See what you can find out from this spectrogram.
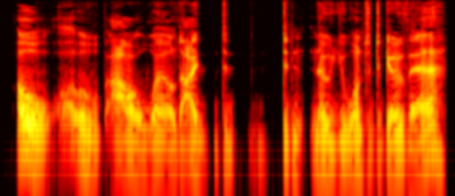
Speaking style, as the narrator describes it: got very red in the face and stammered

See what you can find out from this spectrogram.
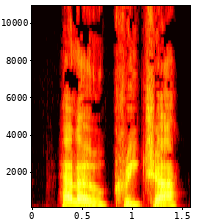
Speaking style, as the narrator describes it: said Fred very loudly

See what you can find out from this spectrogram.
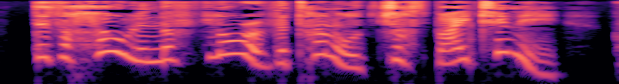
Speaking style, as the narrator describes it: cried Julian

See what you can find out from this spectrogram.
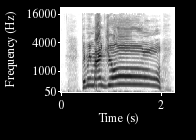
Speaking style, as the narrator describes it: yelled Vetch after the two

